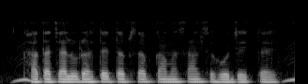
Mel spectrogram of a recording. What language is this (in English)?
Magahi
